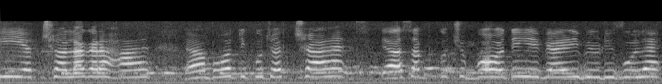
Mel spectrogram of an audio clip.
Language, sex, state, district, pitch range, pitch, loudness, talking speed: Hindi, female, Madhya Pradesh, Katni, 330-360 Hz, 345 Hz, -13 LUFS, 170 wpm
